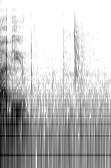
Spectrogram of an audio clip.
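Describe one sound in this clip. An older man speaks a few words calmly, close to a microphone.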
